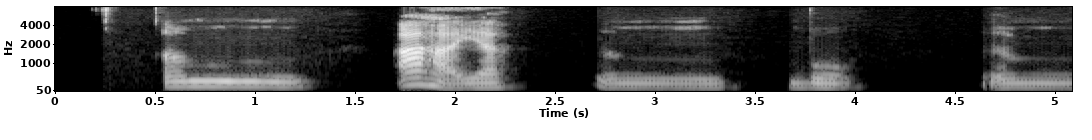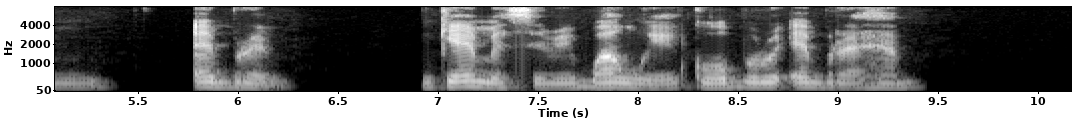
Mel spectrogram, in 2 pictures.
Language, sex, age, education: Igbo, female, 15-29, tertiary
